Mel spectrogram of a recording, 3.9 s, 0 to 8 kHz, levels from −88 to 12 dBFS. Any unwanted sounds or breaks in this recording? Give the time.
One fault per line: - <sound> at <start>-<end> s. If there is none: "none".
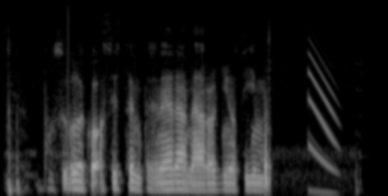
- chirp at 3.1-3.4 s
